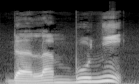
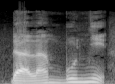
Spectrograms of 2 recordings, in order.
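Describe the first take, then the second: Both takes have the same delivery.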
